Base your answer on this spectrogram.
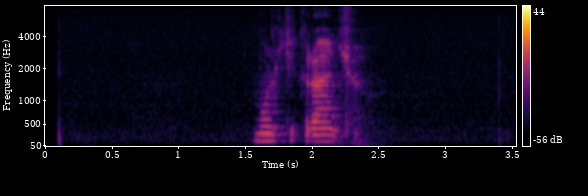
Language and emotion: Russian, neutral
